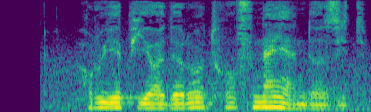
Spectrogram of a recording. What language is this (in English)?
Persian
